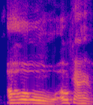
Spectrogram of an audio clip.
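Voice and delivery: ordinary talk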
